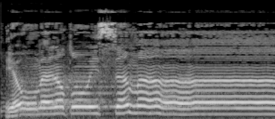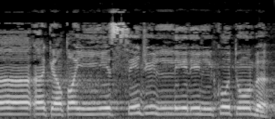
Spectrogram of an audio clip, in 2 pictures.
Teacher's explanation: قطعی یہاں پھر حرف تا ہے، جس کی صفات استعال اور اتباق ادا ہوں گی، یعنی تا کو خوب موٹا اور بھرپور پڑھیں گے۔ یا مشدد ہے، زور سے پڑھی جائے گی۔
